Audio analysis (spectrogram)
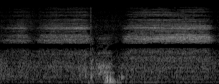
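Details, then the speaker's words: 1966 Ford F100 running poorly after a dangling wire caught in the fan and damaged the ignition. Sucking on the vacuum advance hose gives a steady airy hiss that never seals; the diaphragm is ripped and leaking. "It's just pulling air. The diaphragm's ripped. So, that is my problem right there."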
